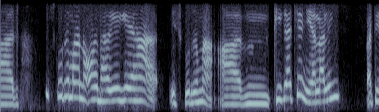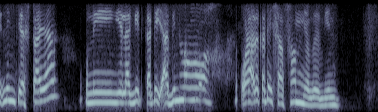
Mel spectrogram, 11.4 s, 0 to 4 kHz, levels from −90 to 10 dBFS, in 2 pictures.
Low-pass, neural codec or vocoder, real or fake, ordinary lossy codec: 3.6 kHz; none; real; none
